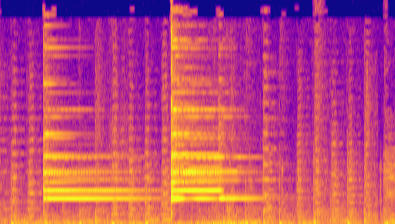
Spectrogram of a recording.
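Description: A gong is struck twice as the radio segment sound for the "Lemmings Gong", the second hit louder, each leaving a bright, shimmering metallic ring that decays slowly; no voices are present.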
